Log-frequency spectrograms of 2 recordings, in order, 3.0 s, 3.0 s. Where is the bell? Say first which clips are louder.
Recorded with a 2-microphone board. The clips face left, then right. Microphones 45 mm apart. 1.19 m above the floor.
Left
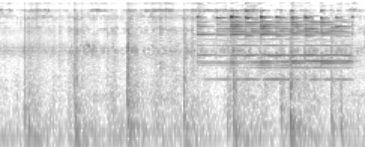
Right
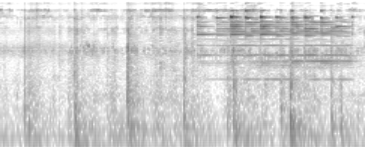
Left 3 dB; 40° left (ahead or behind), 0.6 m.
